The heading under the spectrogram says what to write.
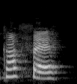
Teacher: de frente para trás eu tô falando por exemplo do café o fé é minha sílaba tônica então é uma oxítona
